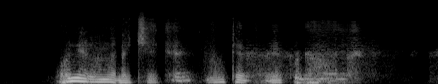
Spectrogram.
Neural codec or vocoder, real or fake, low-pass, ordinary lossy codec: codec, 44.1 kHz, 0.9 kbps, DAC; fake; 14.4 kHz; Opus, 16 kbps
